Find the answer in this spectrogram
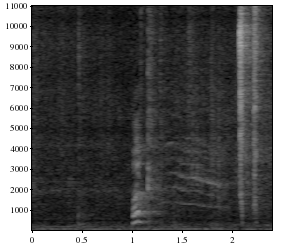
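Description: Domestic cat giving one short, rising meow about a second in.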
